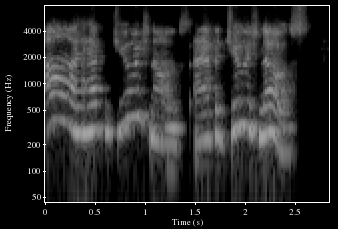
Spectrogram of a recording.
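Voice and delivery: put-on acted, high, wailing small child's cry. Retelling what a three-year-old girl said in a video: imitating a screaming child. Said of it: "screaming, like".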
